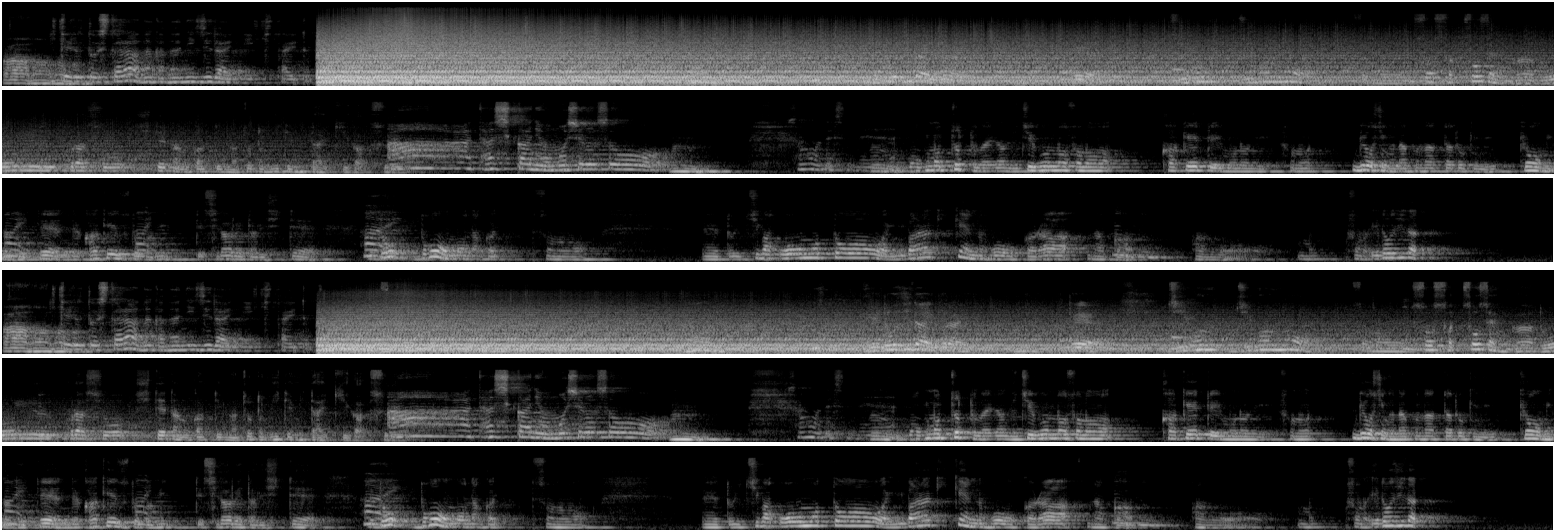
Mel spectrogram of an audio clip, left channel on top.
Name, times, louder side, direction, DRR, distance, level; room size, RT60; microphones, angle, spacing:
voice 1, 0.0-0.8 3.8-5.3 6.8-7.5 8.6-10.4 10.7-11.0 11.6-13.2 13.6-19.6 22.2-22.6 23.0-23.4 24.2-26.7 27.1-28.7 29.0-34.2 34.7-36.1 36.5-36.9 38.0-42.4 43.0-43.6 44.0-44.2 44.5-45.2, right 2 dB, 80° right, 1.8 m, -27 dB
voice 2, 0.6-3.9 8.1-8.8 10.6-11.3 11.7-12.0 14.0-14.2 15.9-16.0 19.4-22.2 23.4-24.5 31.1-31.3 32.4-32.6 34.6-35.1 42.1-42.6, equal, 20° right, 3.0 m, -31 dB
sound 1, 3.1-16.6, left 2 dB, 85° left, 1.4 m, -20 dB
29.5 x 18.0 x 5.8 m
head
